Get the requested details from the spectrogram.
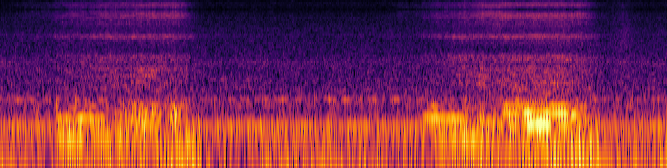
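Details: Man snoring while asleep on a couch: two low rumbling snoring breaths about three seconds apart over a steady background hum.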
